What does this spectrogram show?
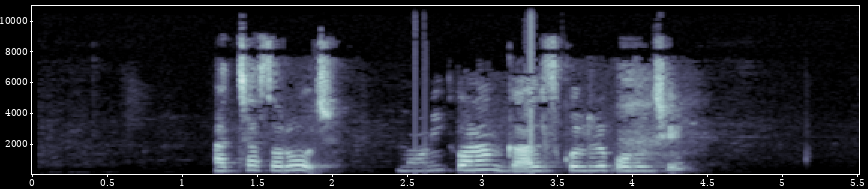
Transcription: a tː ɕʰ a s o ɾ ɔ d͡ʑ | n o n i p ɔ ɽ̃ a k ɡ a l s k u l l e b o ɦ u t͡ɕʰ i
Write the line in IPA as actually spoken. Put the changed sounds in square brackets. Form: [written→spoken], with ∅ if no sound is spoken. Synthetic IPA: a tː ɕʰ a s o ɾ [ɔ→o] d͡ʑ | [n→m] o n i [p→k] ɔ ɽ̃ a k ɡ a l s k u l [l→ɾ] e [b→p] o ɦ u t͡ɕʰ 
